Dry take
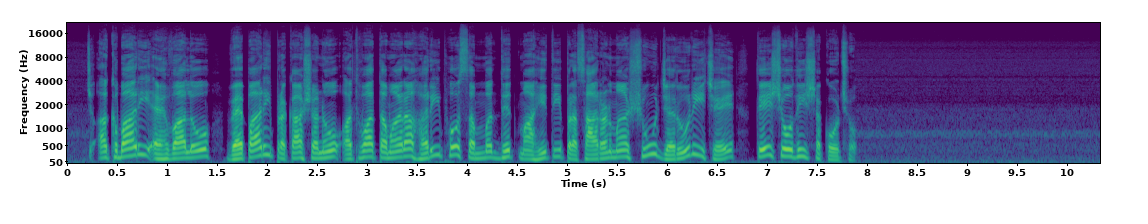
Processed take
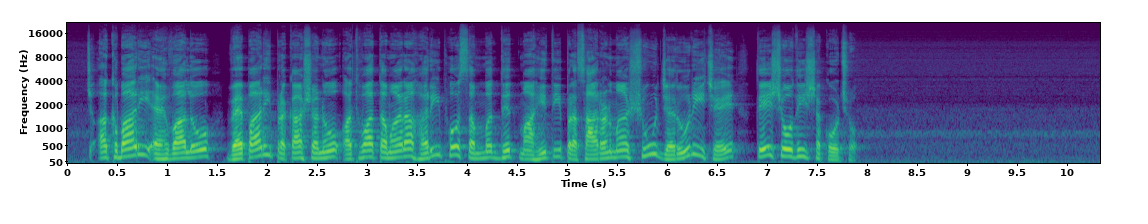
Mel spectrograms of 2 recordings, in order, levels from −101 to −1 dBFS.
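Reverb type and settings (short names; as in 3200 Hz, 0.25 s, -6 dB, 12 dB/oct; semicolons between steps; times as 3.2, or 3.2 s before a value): FDN reverb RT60 0.52 s, low-frequency decay 0.8×, high-frequency decay 0.7×, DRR 17.5 dB; gain +3.5 dB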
